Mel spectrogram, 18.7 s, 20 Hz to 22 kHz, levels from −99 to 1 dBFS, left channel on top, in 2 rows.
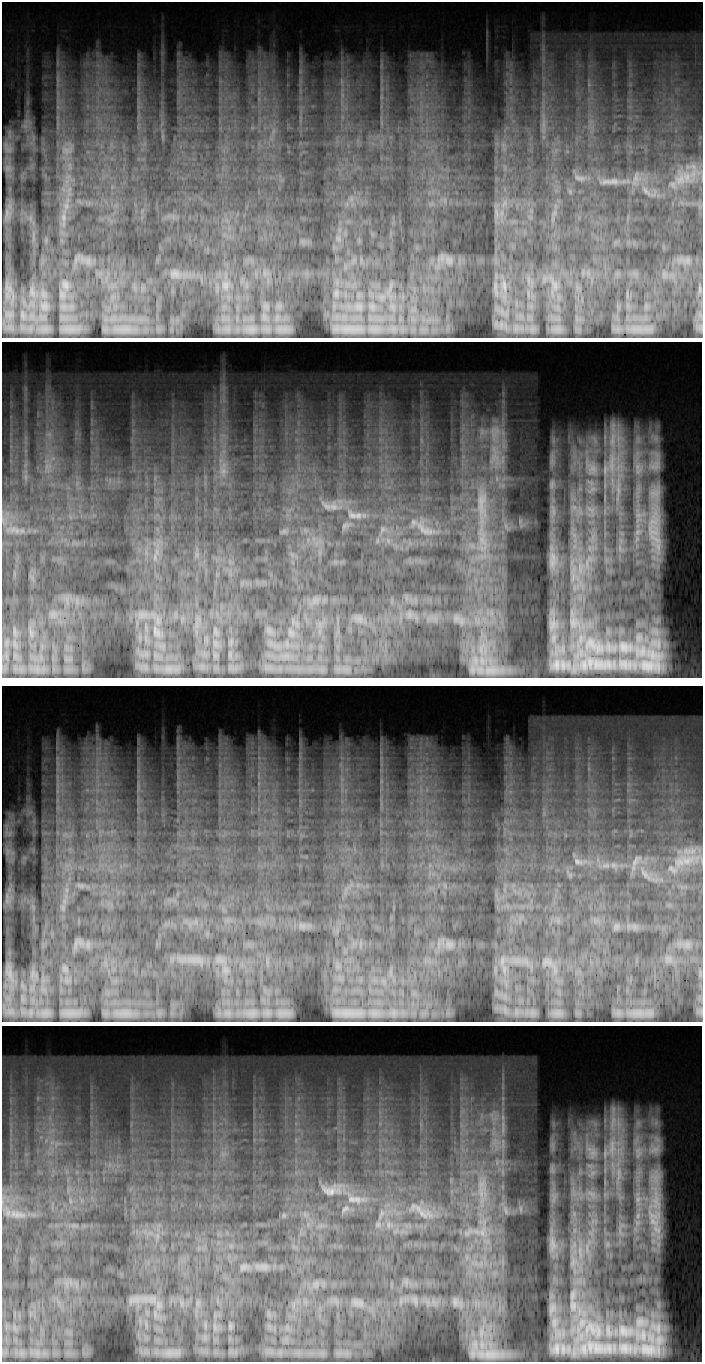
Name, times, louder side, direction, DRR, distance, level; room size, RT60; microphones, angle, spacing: voice 1, 0.0-2.4 2.8-3.9 4.4-6.0 6.5-8.7 9.2-10.5 11.1-14.3, left 3 dB, 70° left, 0.5 m, -22 dB
sound 1, 0.5-16.1, right 3 dB, 35° right, 0.6 m, -25 dB
Bird, 7.1-11.2 12.8-16.4, right 5 dB, 75° right, 0.6 m, -24 dB
voice 2, 15.6-16.1 16.6-18.1, equal, 10° left, 0.3 m, -17 dB
2.6 x 2.0 x 2.5 m
head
